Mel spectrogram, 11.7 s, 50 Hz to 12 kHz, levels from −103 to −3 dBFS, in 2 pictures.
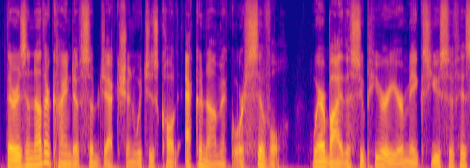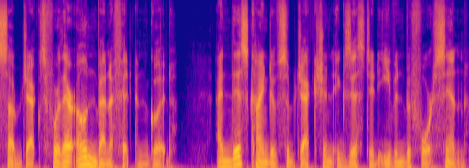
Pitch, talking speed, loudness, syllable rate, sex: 90 Hz, 180 wpm, -23 LUFS, 5.7 syllables/s, male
